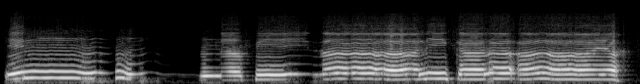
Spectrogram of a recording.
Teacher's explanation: Inna nun sabdu wajibul gunnah, dengungkan 2 harakat. Fi 2 harakat, za 2 harakat ma asli.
